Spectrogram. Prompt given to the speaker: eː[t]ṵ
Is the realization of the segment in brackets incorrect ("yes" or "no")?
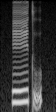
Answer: no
